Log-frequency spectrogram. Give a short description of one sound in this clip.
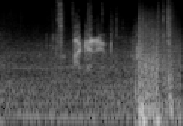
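A rifle's metal parts click and rattle as it is handled.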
